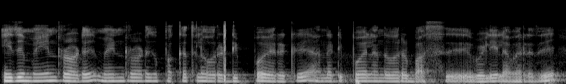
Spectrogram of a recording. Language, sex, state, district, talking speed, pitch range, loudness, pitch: Tamil, male, Tamil Nadu, Kanyakumari, 170 wpm, 140-160 Hz, -23 LUFS, 155 Hz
